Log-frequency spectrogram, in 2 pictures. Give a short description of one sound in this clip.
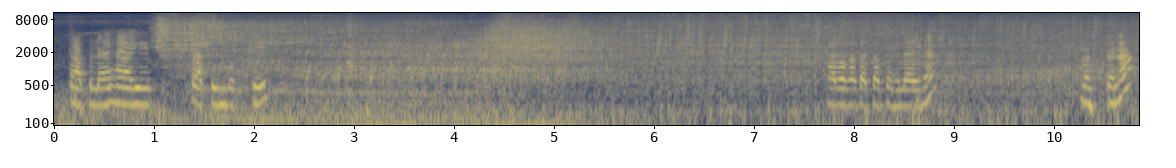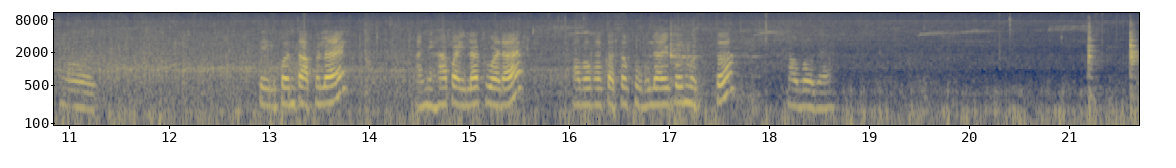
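Oil sizzles and crackles as dough fries in a hot pan.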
